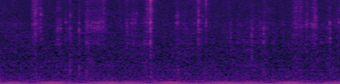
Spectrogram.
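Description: Layered paper flower petals bent open by hand, giving faint, scattered paper rustles and crackles over a steady low hum.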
